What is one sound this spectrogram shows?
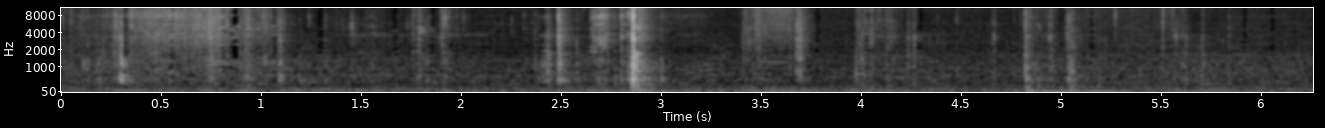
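Cardboard boxes knock and slide against each other.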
